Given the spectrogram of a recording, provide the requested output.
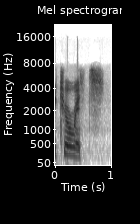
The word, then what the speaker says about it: tourist: Say tourists. Tourist, tourist, right? Tour. Tour, Tourist. tourist. It comes from the root word tour. Tour means trip. I know. Trip. So you pronounce Tourist, this as tourist. tourist.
